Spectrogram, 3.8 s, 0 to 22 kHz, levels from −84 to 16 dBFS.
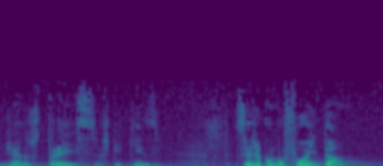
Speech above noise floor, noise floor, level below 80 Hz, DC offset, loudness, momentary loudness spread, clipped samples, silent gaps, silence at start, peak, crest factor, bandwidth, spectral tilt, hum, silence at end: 27 dB; -59 dBFS; -68 dBFS; under 0.1%; -33 LUFS; 15 LU; under 0.1%; none; 0 s; -12 dBFS; 20 dB; 11 kHz; -7.5 dB/octave; none; 0.3 s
